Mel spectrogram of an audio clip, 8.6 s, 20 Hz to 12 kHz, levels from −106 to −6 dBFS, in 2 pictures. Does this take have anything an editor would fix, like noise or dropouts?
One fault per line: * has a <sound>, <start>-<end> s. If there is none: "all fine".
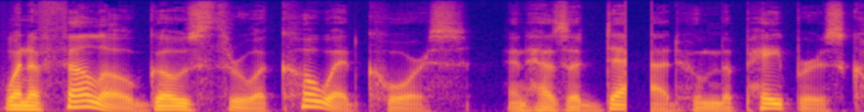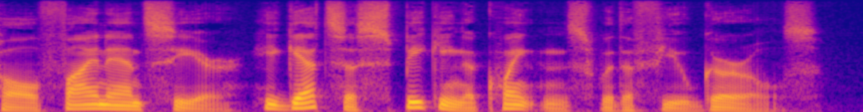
* has a dropout, 3.1-3.3 s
